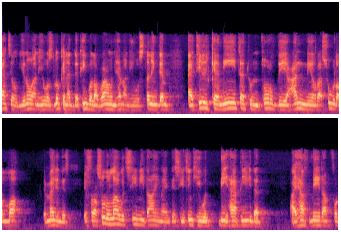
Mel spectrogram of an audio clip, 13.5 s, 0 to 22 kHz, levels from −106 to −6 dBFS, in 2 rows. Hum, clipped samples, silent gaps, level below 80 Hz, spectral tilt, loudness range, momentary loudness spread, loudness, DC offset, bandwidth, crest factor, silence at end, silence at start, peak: none; under 0.1%; none; -60 dBFS; -4.5 dB/octave; 3 LU; 8 LU; -23 LUFS; under 0.1%; 8.2 kHz; 18 dB; 0 s; 0 s; -4 dBFS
